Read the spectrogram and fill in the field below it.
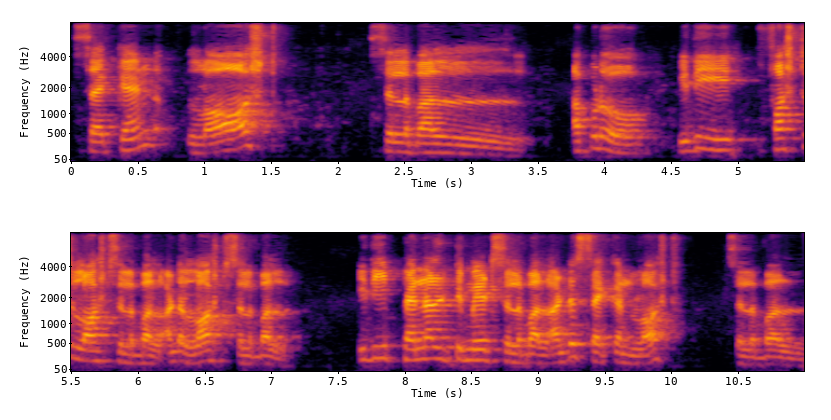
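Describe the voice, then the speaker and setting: Bright-voiced man drilling English stress rules. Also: a little high, lively intonation. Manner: repeats each example word twice, slowly stressing syllables; mixes Telugu explanation with English terms. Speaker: English teacher. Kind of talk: exam-prep lesson on word stress.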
